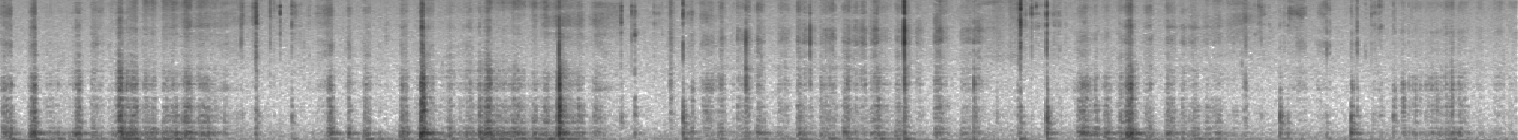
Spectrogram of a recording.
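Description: A metal pick tool scrapes along the edge of a small, solid plaster block held in the hand. It makes a steady, dry scratching and rasping sound that is mostly low-mid and dull. Sharper ticks and clicks stand out where the tip catches or chips the plaster.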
